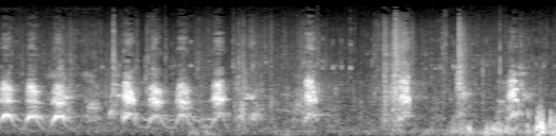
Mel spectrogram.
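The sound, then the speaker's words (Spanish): Dogs barking in a rapid, uneven run of many loud, sharp barks with some higher yips mixed in, continuing with only brief gaps. “Están al aire estos perros. ¡Cállese que estamos grabando!”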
